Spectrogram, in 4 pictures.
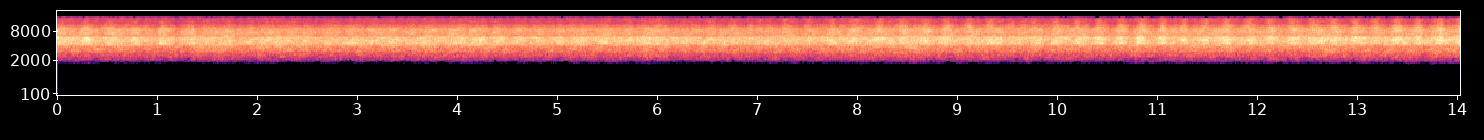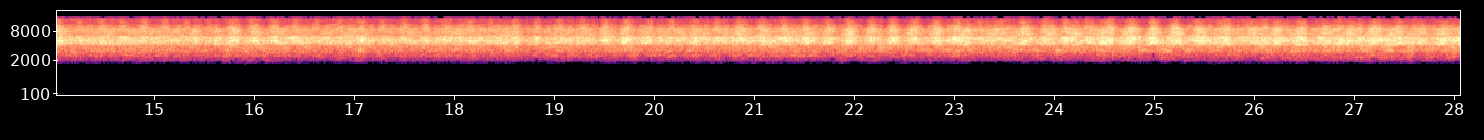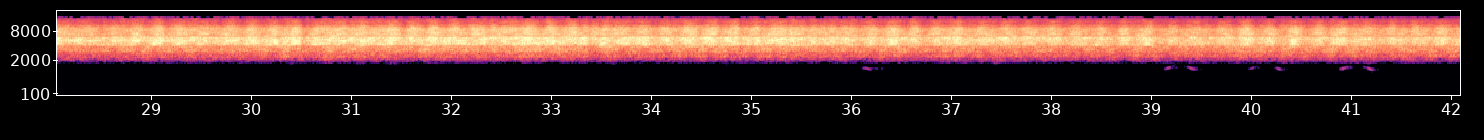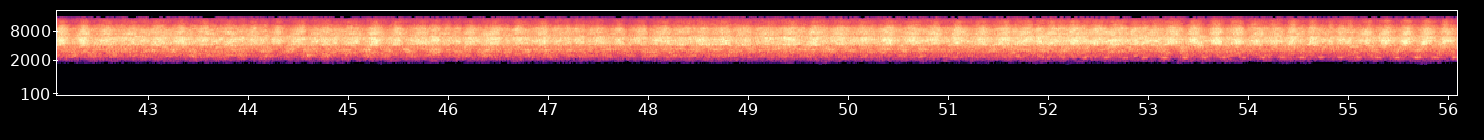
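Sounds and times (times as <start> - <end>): cicadas buzzing: 0.0 - 56.0.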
